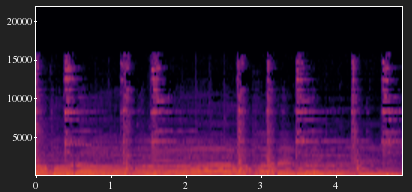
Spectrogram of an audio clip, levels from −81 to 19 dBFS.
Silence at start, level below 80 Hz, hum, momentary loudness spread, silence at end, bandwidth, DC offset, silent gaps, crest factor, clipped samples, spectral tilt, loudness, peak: 0 s; -38 dBFS; none; 4 LU; 0 s; 16 kHz; under 0.1%; none; 16 dB; under 0.1%; -5.5 dB/octave; -24 LUFS; -8 dBFS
